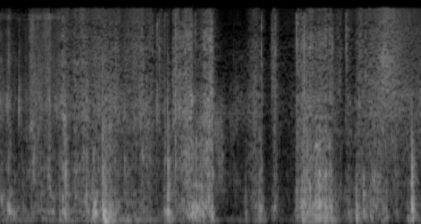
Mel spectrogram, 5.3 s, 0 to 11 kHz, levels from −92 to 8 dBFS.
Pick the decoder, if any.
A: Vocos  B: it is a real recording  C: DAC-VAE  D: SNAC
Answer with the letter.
B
